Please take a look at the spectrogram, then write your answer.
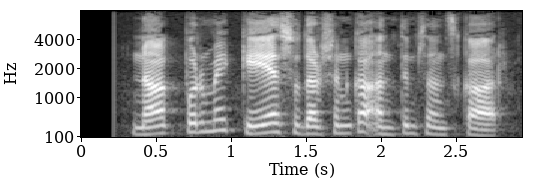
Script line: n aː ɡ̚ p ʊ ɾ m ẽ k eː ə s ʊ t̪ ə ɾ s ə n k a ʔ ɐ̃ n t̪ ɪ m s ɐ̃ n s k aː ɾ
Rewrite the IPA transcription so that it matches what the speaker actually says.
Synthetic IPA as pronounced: n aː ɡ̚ p ʊ ɾ m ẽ k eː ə s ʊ d̪ ə ɾ ʃ ə n k a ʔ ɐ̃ n t̪ ɪ m s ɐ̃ n s k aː ɾ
